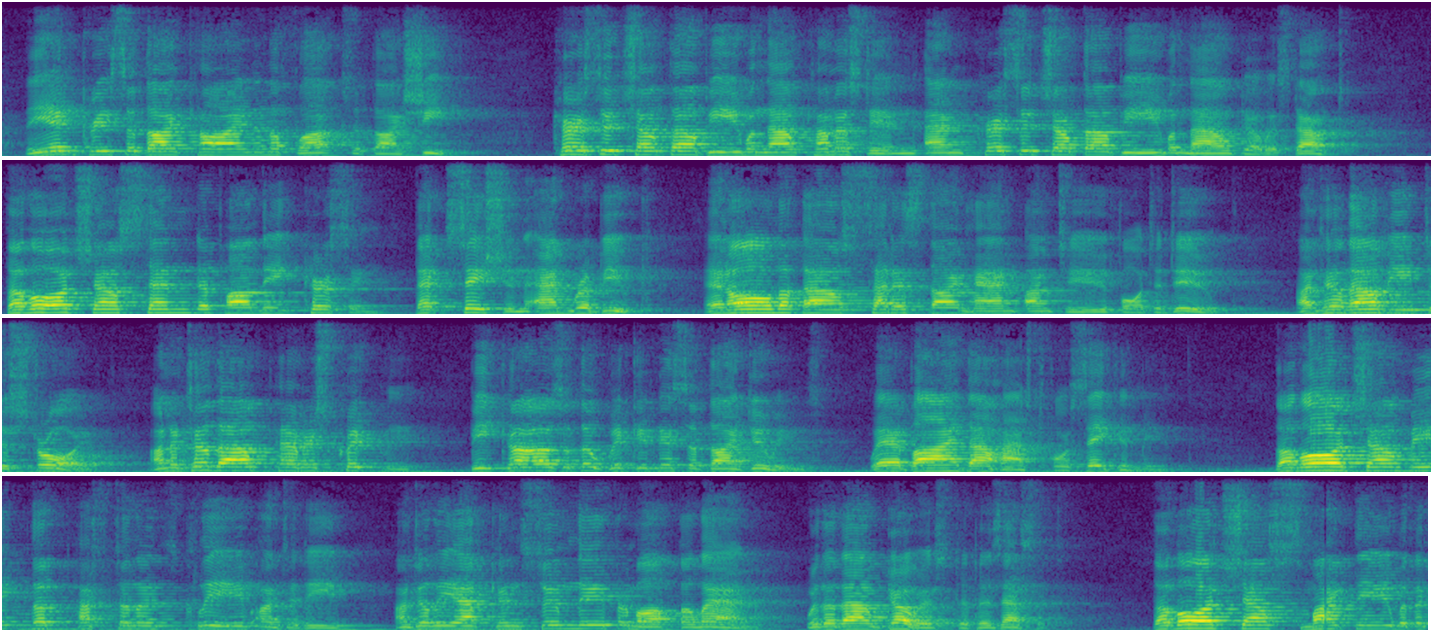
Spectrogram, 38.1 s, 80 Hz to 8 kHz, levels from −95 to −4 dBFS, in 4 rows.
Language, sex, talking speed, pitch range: English, male, 160 wpm, 130-175 Hz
